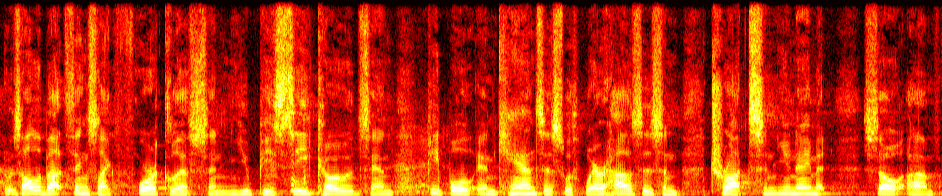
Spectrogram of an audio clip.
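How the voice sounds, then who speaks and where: A man's voice: fairly high pitch, big-room sound. An older man, a company co-founder, talking in an interview in a wry, emphatic way with punchy lists. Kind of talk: conversational interview.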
